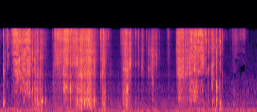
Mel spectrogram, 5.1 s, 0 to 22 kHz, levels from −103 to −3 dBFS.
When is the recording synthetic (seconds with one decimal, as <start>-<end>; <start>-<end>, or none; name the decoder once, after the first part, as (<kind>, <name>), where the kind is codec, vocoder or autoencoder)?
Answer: 0.7-3.8 (autoencoder, DAC-VAE)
